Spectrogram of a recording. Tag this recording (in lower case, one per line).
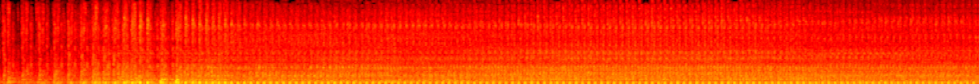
vehicle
